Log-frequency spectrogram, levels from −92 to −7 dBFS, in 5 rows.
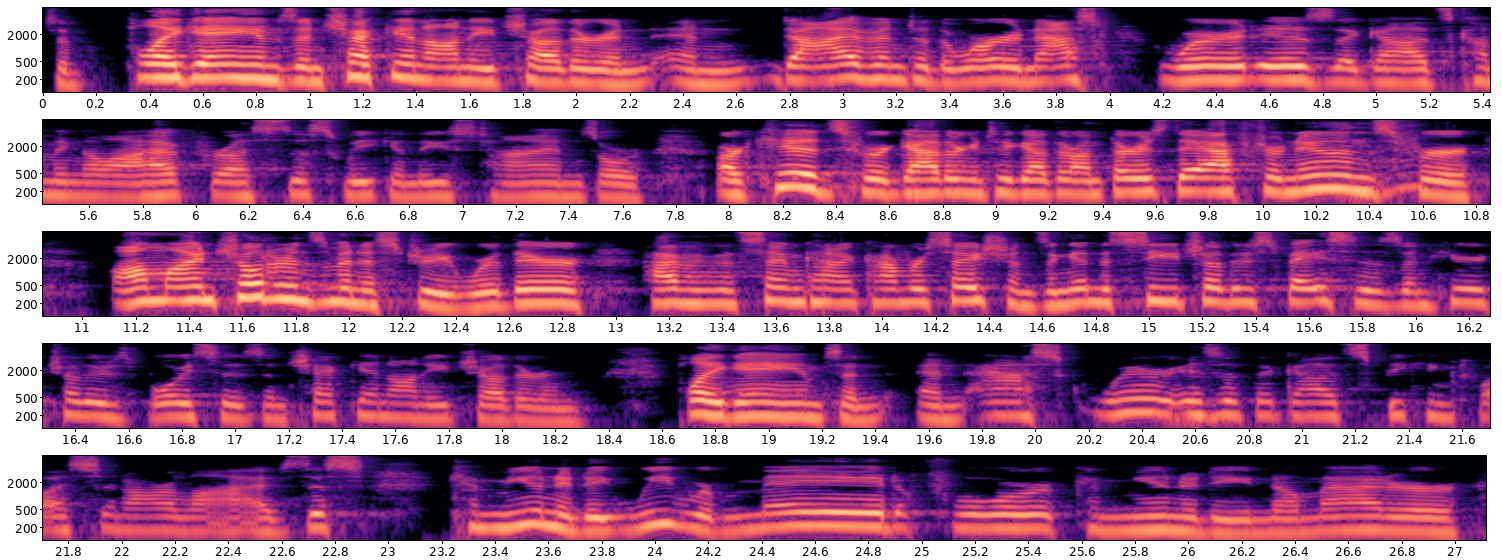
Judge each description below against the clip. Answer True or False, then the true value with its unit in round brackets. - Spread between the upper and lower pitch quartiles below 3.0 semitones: False (3.4 semitones)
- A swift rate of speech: True (215 wpm)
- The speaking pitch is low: False (190 Hz)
